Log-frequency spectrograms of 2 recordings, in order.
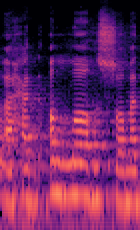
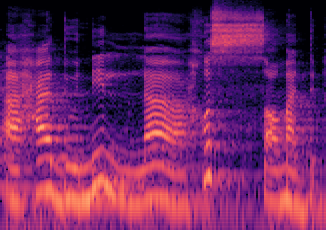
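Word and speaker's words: أَحَدٌ ٱللَّهُ ٱلصَّمَدُ: Qul huwallahu ahad Allahus samad lam yalid wa lam yulad. Itu salah. Jadi kalau mau diwasolkan bacanya Qul huwallahu ahadunillahus samad.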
